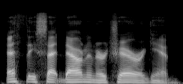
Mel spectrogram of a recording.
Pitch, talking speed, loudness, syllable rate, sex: 100 Hz, 230 wpm, -18 LUFS, 5.7 syllables/s, male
